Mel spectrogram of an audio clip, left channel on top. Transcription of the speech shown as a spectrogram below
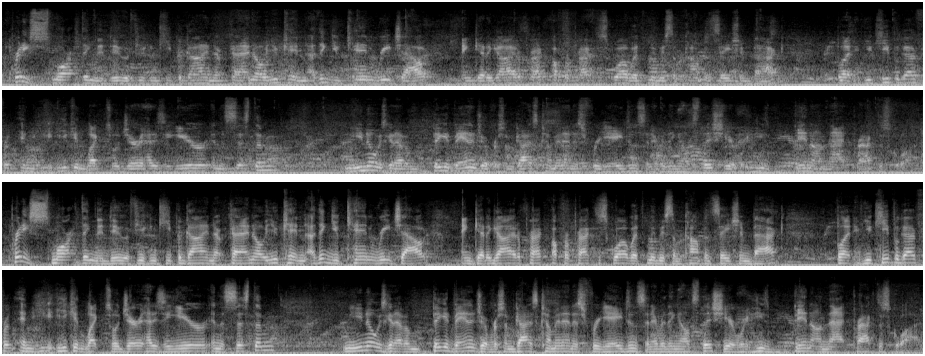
smart thing to do if you can keep a guy in there. I know you can. I think you can reach out and get a guy up a practice squad with maybe some compensation back. But if you keep a guy and he can, like, so Jared has a year in the system. I mean, he's going to have a big advantage over some guys coming in as free agents and everything else this year, where he's been on that practice squad.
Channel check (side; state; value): both; normal; correlation 0.54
